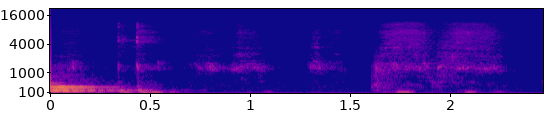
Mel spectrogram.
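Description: Faint scattered clicks in a quiet room, after a brief low murmur right at the start.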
